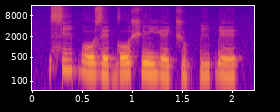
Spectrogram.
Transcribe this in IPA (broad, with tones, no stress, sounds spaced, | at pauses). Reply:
s i˦ ɓ oː˧ z e˨ ɡ oː˦ ʃ ĩ˧ j e˨ t͡ʃ u˨ k͡p i˧ ɓ e˧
